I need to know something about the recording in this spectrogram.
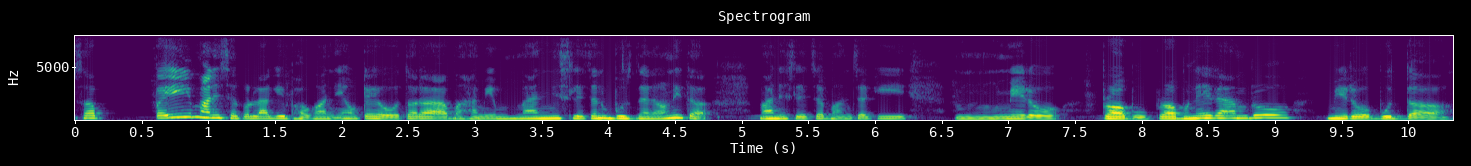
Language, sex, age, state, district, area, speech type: Nepali, female, 30-45, West Bengal, Darjeeling, rural, spontaneous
